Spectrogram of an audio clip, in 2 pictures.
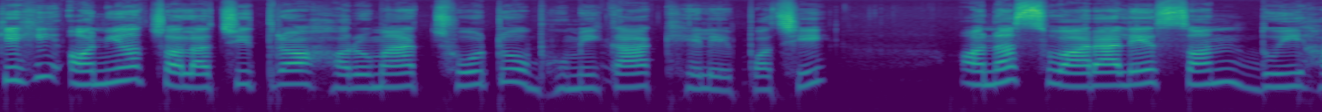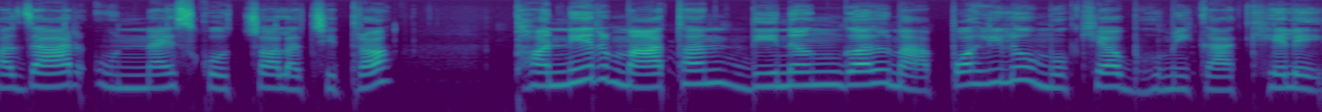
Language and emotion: Nepali, neutral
